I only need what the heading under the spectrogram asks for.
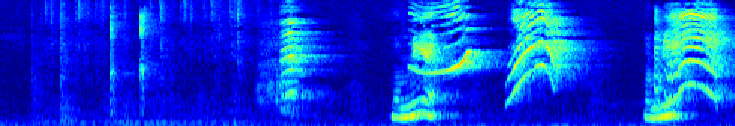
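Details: Pet parrot kept indoors, talking: soft background murmurs, then four loud rasping, arched syllables like mimicked words, the pitch sweeping up and down within each.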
